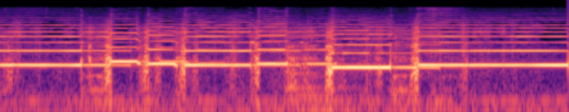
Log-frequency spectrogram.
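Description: Electric guitar playing a slow single-note lead fill high on the second string, about half a dozen sustained notes stepping between neighbouring pitches, with a short step up and back down just after a second in.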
